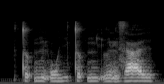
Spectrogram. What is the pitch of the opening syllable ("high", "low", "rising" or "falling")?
high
